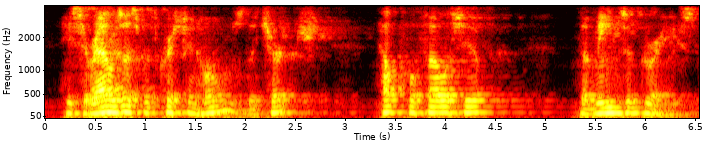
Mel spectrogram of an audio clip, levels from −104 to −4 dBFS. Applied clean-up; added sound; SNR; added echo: none; none; none; reverberation time 0.8 s.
